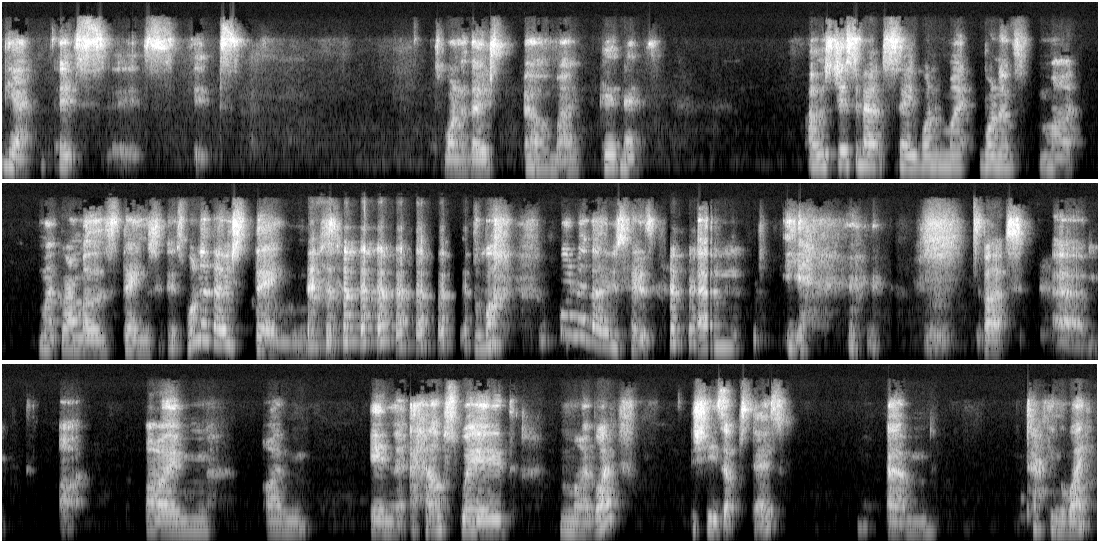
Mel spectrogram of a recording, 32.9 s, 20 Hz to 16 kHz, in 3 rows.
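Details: Aphasia with word-finding difficulty, fillers and restarts in a woman after a stroke two days after a hysterectomy in 2018, aged 44, which left her unable to speak.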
